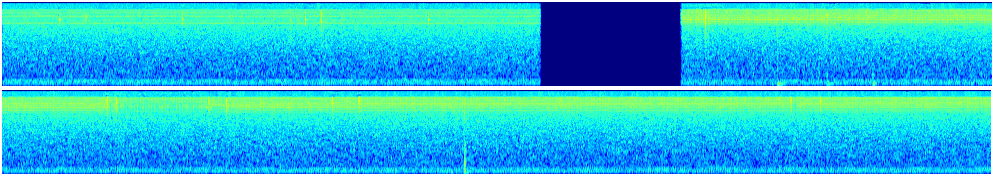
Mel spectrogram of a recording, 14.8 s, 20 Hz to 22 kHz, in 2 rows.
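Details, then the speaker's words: iPhone 6s recorded close up in a quiet room, volume boosted: faint even hiss with thin high tones, no crackle or buzz; normal processor noise that all the compared iPhones make. "as you can see from this test, all the phones make the sound The 7, might sound a little louder than the 6s, but the main basis of this video was to show you guys that all phones make this sound"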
